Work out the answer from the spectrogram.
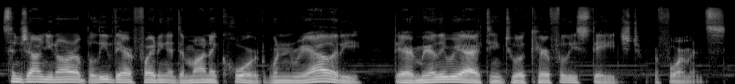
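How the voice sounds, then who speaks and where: Guy with a lowish voice breaking down game lore on stream, emphatic, bit of music in the back. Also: brisk, few pauses, darkish tone. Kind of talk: lore analysis, part scripted, part off-the-cuff commentary.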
